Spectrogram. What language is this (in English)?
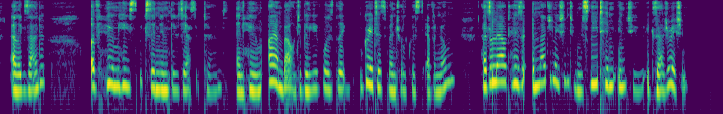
English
